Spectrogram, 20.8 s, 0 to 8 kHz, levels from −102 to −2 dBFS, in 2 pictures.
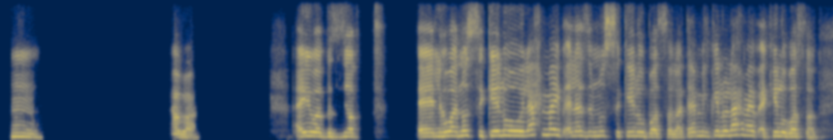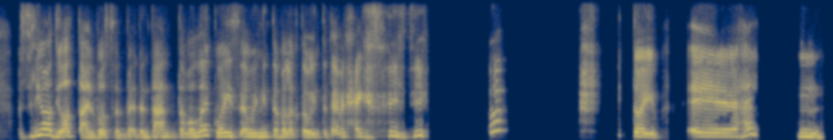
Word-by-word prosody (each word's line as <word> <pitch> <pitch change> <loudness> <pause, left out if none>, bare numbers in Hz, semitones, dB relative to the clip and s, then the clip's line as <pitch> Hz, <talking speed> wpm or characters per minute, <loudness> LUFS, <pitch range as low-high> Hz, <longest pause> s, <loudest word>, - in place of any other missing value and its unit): إمم. 200 -5 -2 1.6
طبعًا. 170 -4 -2 1.2
أيوه 235 +1 +5
بالضبط. 215 +1 -4 0.4
آآ 220 +1 +6
اللي 225 +1 +1
هو 260 +2 +4
نُص 270 +1 +1
كيلو 270 +2 +4
لحمة 315 +3 +1
يبقى 270 -7 0
لازم 255 -1 -1
نُص 245 -2 -2
كيلو 245 +1 -2
بَصَل، 200 -3 -2
هتعمل 230 +6 -3
كيلو 275 +2 -1
لحمة 295 0 +2
يبقى 235 -6 0
كيلو 235 +2 +1
بَصَل. 205 -6 -2 0.4
بس 195 +2 -1
اللي 255 +6 0
يقعُد 315 -8 +3
يقطّع 235 -6 +2
البَصَل 180 -1 -2
بقى، 165 0 -5
ده 175 - -3
أنت 180 +2 -3
عن 200 0 +1
طَب 200 0 -3
والله 225 +8 +2
كويس 225 -4 0
أوي 210 +1 +1
إن 210 - +1
أنت 210 -1 -1
بالك 200 0 -1
طويل، 180 +2 0
أنت 190 - -9
تعمل 200 +3 -1
حاجة 215 -2 +2 0.3
زي 255 -3 +2
دي. 205 +10 -4 2.5
طيب، 210 -5 +3 0.3
آآ 220 -5 +4
هل 330 +11 -1 0.5
إمم. 200 -4 +1
220 Hz, 135 wpm, -23 LUFS, 195-255 Hz, 2.5 s, آآ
